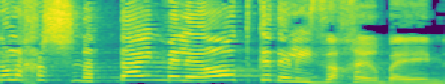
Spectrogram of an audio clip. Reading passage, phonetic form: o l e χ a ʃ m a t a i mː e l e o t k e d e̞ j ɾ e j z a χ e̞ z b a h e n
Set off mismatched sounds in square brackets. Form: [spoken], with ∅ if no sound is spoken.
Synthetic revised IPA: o l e χ a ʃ [n] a t a i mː e l e o t k e d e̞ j [l] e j z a χ e̞ [ʁ] b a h e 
